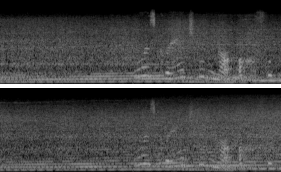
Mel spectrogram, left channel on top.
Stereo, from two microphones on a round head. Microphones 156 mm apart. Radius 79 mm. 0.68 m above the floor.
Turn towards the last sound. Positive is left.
turn(degrees=15)  # may be behind; listen again after turning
